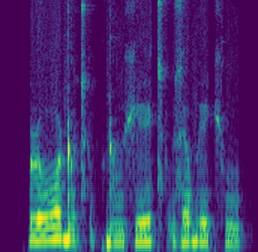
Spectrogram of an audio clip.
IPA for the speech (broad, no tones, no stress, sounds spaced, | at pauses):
ɭ oː ɖ u t͡sʼ u k ɖ uː ʃ eː t͡sʼ ṵ z ə b eː t͡ʃʰ u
